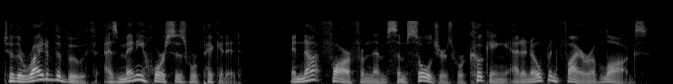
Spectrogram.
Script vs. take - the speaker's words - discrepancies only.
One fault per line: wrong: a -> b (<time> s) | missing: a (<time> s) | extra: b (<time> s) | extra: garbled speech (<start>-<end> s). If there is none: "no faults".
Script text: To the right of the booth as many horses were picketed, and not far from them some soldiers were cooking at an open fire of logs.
no faults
